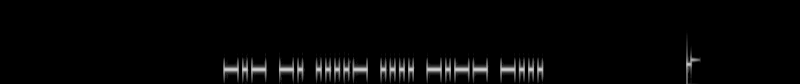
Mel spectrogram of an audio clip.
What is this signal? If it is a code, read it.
Morse code, heard as a keyed tone, about 25 wpm, 700 Hz. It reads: KN4HYB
